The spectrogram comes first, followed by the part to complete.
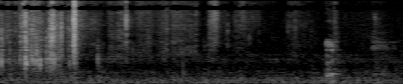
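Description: A few faint taps and paper rustles in the first second as a comic book wrapped in silicone parchment paper is laid onto a metal plate and straightened by hand.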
